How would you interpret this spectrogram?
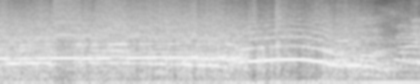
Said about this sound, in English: And everyone else in this room can make as much darn noise as you want, cheering on the girls, obviously, girls. Let me hear you talking! All the boys!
